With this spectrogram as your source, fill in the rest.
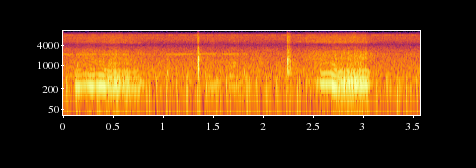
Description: I snuck up on my cat while she was taking a cat nap and snoring, and I videotaped her..hehe.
